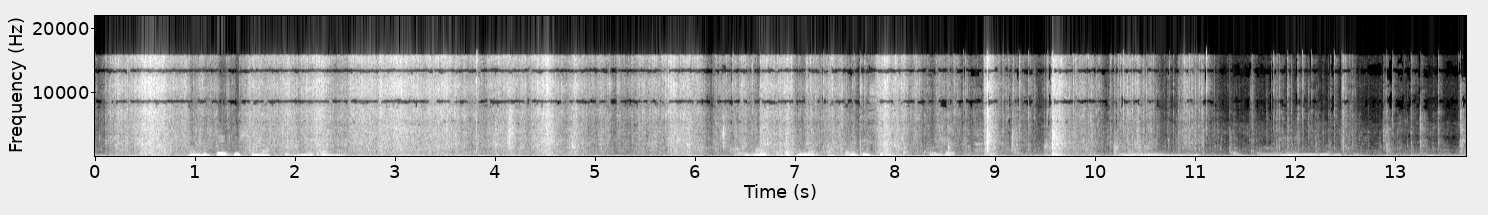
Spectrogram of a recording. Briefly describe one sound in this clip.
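An elderly woman speaks briefly nearby.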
